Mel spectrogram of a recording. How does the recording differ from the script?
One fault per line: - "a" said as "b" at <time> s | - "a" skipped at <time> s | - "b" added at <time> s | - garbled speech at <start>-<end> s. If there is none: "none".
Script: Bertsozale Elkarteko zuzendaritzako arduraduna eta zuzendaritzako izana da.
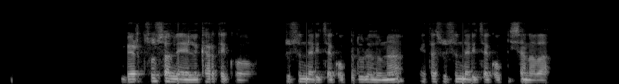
none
